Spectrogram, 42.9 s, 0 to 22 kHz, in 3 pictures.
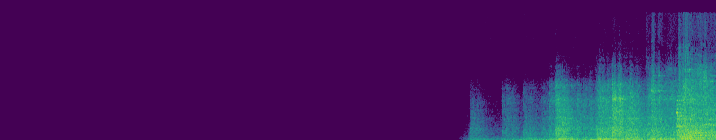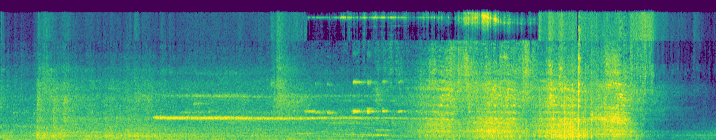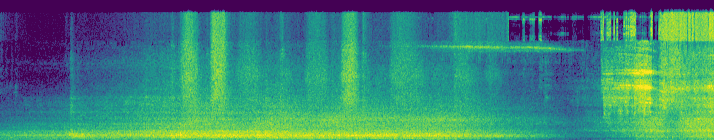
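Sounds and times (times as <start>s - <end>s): subway train passing: 9.3s - 42.9s
subway train wheel squeal: 11.5s - 42.9s.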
